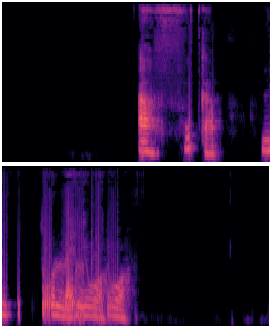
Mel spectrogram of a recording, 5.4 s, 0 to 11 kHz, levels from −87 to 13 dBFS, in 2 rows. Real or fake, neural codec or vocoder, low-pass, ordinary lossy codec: real; none; 9.9 kHz; AAC, 64 kbps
